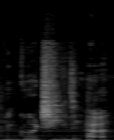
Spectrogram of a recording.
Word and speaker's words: Gojira: David something about no Gojira Gojira like Godzilla but pronounce it like a Japanese way that's Dragon Ball [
